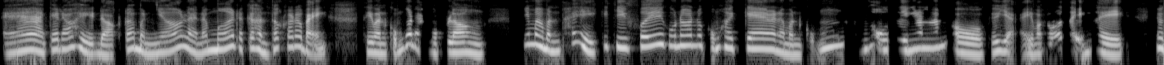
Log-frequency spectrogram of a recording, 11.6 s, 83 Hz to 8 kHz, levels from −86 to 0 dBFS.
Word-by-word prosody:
À, 220 Hz, +4 st, +2 dB
cái 250 Hz, +1 st, -1 dB
đó 265 Hz, +3 st, 0 dB
thì 215 Hz, -8 st, +1 dB
đợt 175 Hz, -2 st, 0 dB
đó 255 Hz, +2 st, 0 dB
mình 215 Hz, -8 st, +1 dB
nhớ 220 Hz, +9 st, -1 dB
là 255 Hz, -9 st, +1 dB
nó 205 Hz, +3 st, -2 dB
mới 255 Hz, +6 st, +3 dB
ra 265 Hz, -, -5 dB
cái 275 Hz, -, -1 dB
hình 240 Hz, -6 st, +2 dB
thức 265 Hz, -, -3 dB
đó 295 Hz, -, -1 dB
đó 310 Hz, -, +1 dB
bạn, -, -, +3 dB, 0.4 s
thì 205 Hz, -1 st, -1 dB
mình 195 Hz, -1 st, +3 dB
cũng 235 Hz, -, -4 dB
có 365 Hz, -, +4 dB
đặt 260 Hz, -, -3 dB
một 195 Hz, 0 st, -8 dB
lần. 205 Hz, -2 st, +3 dB, 0.4 s
Nhưng 365 Hz, 0 st, -3 dB
mà 335 Hz, -4 st, +5 dB
mình 225 Hz, -3 st, +3 dB
thấy 395 Hz, 0 st, -7 dB
thì 240 Hz, -8 st, +4 dB
cái 310 Hz, -, -8 dB
chi 285 Hz, -2 st, +2 dB
phí 330 Hz, +4 st, +4 dB
của 325 Hz, -2 st, -4 dB
nó, 335 Hz, +1 st, +2 dB
nó 335 Hz, 0 st, -3 dB
cũng 275 Hz, -3 st, -5 dB
hơi 285 Hz, -2 st, 0 dB
cao 265 Hz, -1 st, +4 dB
nên 250 Hz, -, +3 dB
là 205 Hz, -, 0 dB
mình 175 Hz, -2 st, -2 dB
cũng -, -, -19 dB, 0.4 s
hổng 255 Hz, -, -7 dB
ưu 250 Hz, -1 st, +1 dB
tiên 235 Hz, 0 st, 0 dB
nó 275 Hz, -, +2 dB
lắm 275 Hz, +2 st, 0 dB
ồ, 190 Hz, -3 st, +2 dB
kiểu 215 Hz, -, -1 dB
vậy, 225 Hz, -, -4 dB
mặc 185 Hz, 0 st, -4 dB
dù -, -, -7 dB
nó -, -, -1 dB
tiện 195 Hz, -, -2 dB
thiệt. 180 Hz, -4 st, +3 dB, 0.3 s
Nhưng 275 Hz, -, +2 dB
245 Hz, 295 wpm, -22 LUFS, 200-280 Hz, 0.4 s, mà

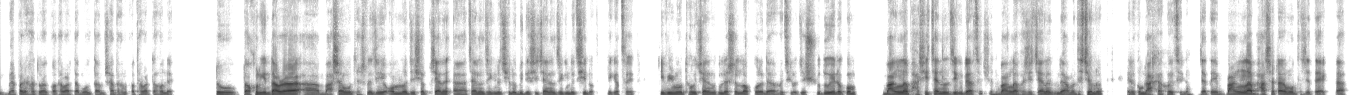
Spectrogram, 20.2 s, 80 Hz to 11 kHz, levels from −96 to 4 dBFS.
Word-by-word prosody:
ব্যাপারে 105 Hz, 0 st, -2 dB
হয়তোবা 105 Hz, -2 st, -4 dB
কথাবার্তা 100 Hz, -1 st, -2 dB
বলতাম, 95 Hz, 0 st, -5 dB
সাধারণ 100 Hz, +1 st, -7 dB
কথাবার্তা 100 Hz, -1 st, -6 dB
হলে। 95 Hz, -3 st, -4 dB, 0.7 s
তো 115 Hz, -, +5 dB, 0.4 s
তখন 145 Hz, -, +2 dB
কিন্তু 135 Hz, 0 st, +2 dB
আমরা 130 Hz, 0 st, +9 dB, 0.3 s
আ -, -, 0 dB, 0.3 s
বাসার 115 Hz, +6 st, +1 dB
মধ্যে 110 Hz, +2 st, -3 dB
আসলে 115 Hz, 0 st, -5 dB
যে 110 Hz, -, 0 dB, 0.2 s
অন্য 120 Hz, -1 st, +1 dB
যেসব 115 Hz, -1 st, -3 dB
চ্যানে 115 Hz, 0 st, +3 dB
অ্যা 115 Hz, -, -2 dB, 0.2 s
চ্যানেল 115 Hz, -1 st, 0 dB
যেগুলি 110 Hz, -2 st, -3 dB
ছিল, 105 Hz, -, -6 dB
বিদেশী 110 Hz, 0 st, -5 dB
চ্যানেল 105 Hz, -1 st, 0 dB
যেগুলি 110 Hz, -1 st, -2 dB
ছিল, -, -, -3 dB, 0.3 s
ঠিক -, -, -9 dB
আছে? -, -, -9 dB, 0.4 s
টিভির 120 Hz, -2 st, +2 dB
মধ্যে 110 Hz, +2 st, -1 dB
ওই -, -, +1 dB
চ্যানেল 105 Hz, -1 st, +1 dB
গুলি 110 Hz, -1 st, 0 dB
আসলে 115 Hz, -, -4 dB
লক 105 Hz, -, 0 dB
করে 100 Hz, -1 st, 0 dB
দেওয়া 95 Hz, -1 st, -1 dB
হয়েছিল। -, -, -8 dB
যে 105 Hz, -, -4 dB
শুদু 130 Hz, +1 st, -3 dB
এরকম 120 Hz, +1 st, +1 dB, 0.6 s
বাংলা 130 Hz, +4 st, +7 dB
ভাষী 125 Hz, +3 st, -3 dB
চ্যানেল 130 Hz, -1 st, +3 dB
যেগুলি 130 Hz, -2 st, +2 dB
আছে, -, -, -9 dB
শুধু 160 Hz, -4 st, -8 dB
বাংলাভাষী 115 Hz, 0 st, 0 dB
চ্যানেল 110 Hz, 0 st, +1 dB
গুলি 110 Hz, 0 st, 0 dB
আমাদের 110 Hz, +4 st, -3 dB
জন্য 125 Hz, -3 st, +2 dB, 0.5 s
এরকম 110 Hz, +1 st, -3 dB
রাখা -, -, -1 dB
হয়েছিল। 110 Hz, -3 st, -4 dB, 0.2 s
যাতে 100 Hz, -, -3 dB, 0.2 s
বাংলা 130 Hz, +6 st, +6 dB
ভাষাটার 120 Hz, 0 st, +2 dB
মধ্যে 110 Hz, +1 st, -2 dB
যাতে 115 Hz, -, -3 dB
একটা -, -, -4 dB
110 Hz, 185 wpm, -27 LUFS, 105-120 Hz, 0.7 s, আমরা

